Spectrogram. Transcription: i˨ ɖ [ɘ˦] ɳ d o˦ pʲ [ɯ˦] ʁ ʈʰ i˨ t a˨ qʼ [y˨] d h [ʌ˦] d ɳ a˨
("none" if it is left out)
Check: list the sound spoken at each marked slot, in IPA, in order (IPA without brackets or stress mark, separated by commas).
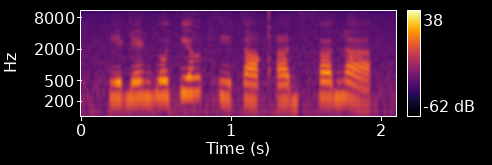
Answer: e˦, ɯ˦, i˨, ʌ˦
